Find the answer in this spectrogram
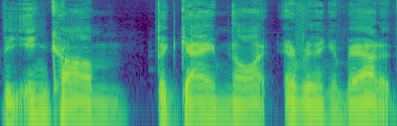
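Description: A dark, mellow tone with an Australian accent, in a very clean recording with a silent background. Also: man. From Queensland, Australia. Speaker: basketball coach. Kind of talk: casual interview.

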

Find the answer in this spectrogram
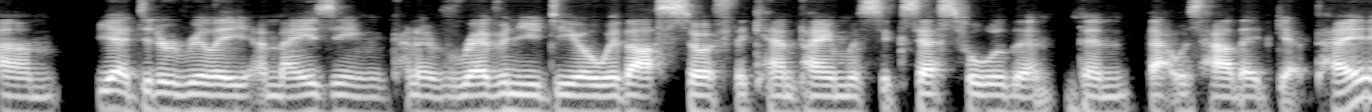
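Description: A man's fairly low, flat monotone in an Australian accent, against a quiet background. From Australia (Perth). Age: 30s. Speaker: social entrepreneur, company CEO. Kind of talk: interview. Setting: remote call.

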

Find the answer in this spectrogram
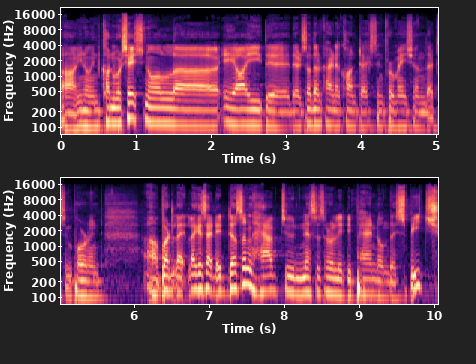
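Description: With music playing in the background, a man speaks at a medium pitch. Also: moderate pace. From India, small village. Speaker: tech startup founder and speech scientist. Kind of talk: live talk with Q&A. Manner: halting, many fillers.

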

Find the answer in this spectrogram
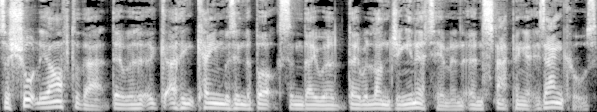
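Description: The recording is very clean, with a silent background. A man with a fairly low pitch and an English accent talks at a fairly quick pace. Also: ordinary pitch variation, hardly any pauses. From England. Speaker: football podcast panelist. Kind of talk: casual chat.

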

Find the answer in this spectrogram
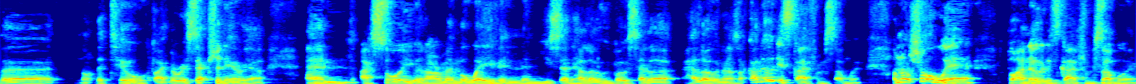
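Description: At a fairly quick clip, a man uses an ordinary speaking voice, and his pitch varies in an ordinary way. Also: medium pitch for a man. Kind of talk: casual interview chat. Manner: friendly, informal, upbeat.

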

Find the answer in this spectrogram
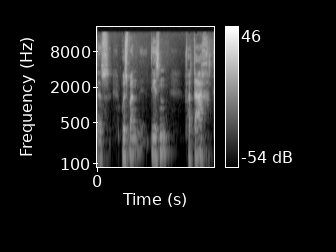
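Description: A man with an East German accent, somewhat breathy, with fairly even intonation. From East Germany. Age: 70s. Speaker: psychotherapist and author. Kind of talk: interview. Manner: hesitant, many filler sounds.

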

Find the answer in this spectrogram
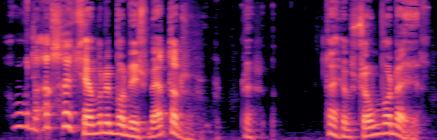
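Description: Her pitch swings very widely around a medium level. The woman talks at a fairly quick pace. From Ireland, rural Donegal. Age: 80s+. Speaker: retired countrywoman, interviewee. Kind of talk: reminiscing interview. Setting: her home.

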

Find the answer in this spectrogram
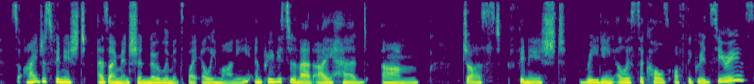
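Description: With an Australian accent, a woman speaks at a moderate pace in a dark, mellow tone of medium pitch with ordinary pitch variation, on a very clean, dry, close recording with a silent background and no echo. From Australia (from early teens), born in the Philippines. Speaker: romance book blogger and podcaster. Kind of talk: casual chat.

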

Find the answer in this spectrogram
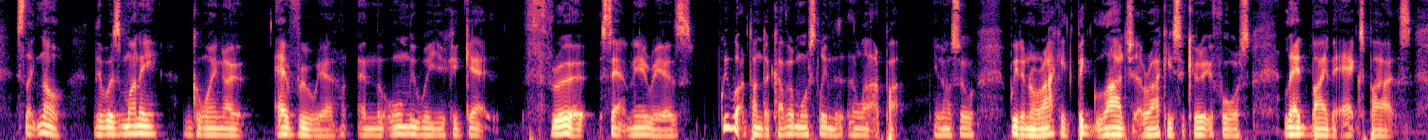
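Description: A man with a Glaswegian accent, fairly low-pitched, at a fairly quick pace, on a very clean recording with a silent background. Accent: Glaswegian Scottish. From Scotland, near Glasgow. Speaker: former marine commando and security chief. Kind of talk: interview storytelling. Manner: animated.

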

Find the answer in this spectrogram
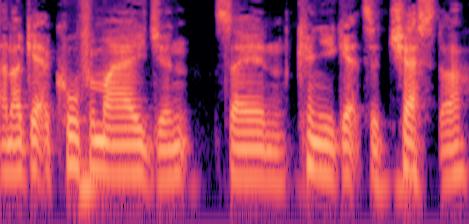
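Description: In an English accent, the speaker keeps a fairly even intonation on a very clean recording with a silent background. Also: man. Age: 40s. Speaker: comedian. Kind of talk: casual chat.

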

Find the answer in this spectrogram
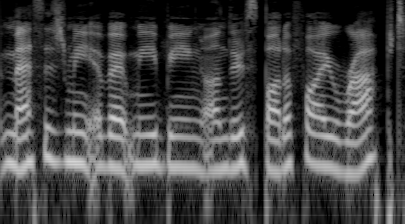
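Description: A woman with an Irish accent is heard in a dry, close sound with no echo. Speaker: podcast host. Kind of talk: casual interview chat.

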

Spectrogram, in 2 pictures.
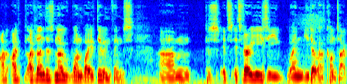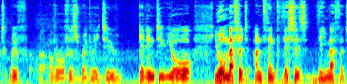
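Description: The speaker has a British accent and ordinary pitch variation. The pace is moderate. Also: man, fairly low pitch for a man. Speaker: podcast co-host, fantasy author. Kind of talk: casual chat.

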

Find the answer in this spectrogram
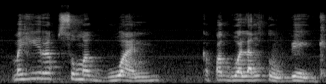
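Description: With very wide pitch swings, a woman talks at a fairly slow pace. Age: 50s. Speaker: teacher. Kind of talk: interview.

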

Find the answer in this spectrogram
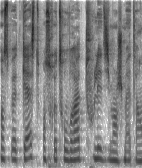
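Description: At a fairly quick pace, a woman with a fairly high pitch speaks in a monotone, flat intonation, her voice somewhat breathy. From southern France. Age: 20s. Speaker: podcast host. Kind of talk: solo podcast introduction. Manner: casual, conversational.

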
